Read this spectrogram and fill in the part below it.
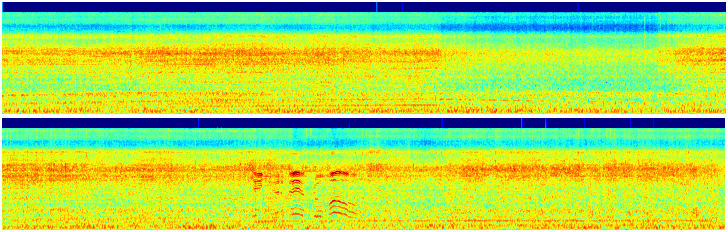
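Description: A quad bike engine hums and revs steadily close by.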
